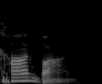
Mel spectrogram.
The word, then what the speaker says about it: Kanban: I heard it pronounced Kanban on the Toyota way, and it was actually instituted at Toyota.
